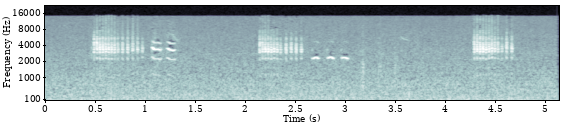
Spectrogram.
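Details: Aquatic warbler singing at Chełmskie Torfowiska Węglanowe in July; three phrases, each a dry buzzy rattle followed by short clear whistled notes, against a quiet background.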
